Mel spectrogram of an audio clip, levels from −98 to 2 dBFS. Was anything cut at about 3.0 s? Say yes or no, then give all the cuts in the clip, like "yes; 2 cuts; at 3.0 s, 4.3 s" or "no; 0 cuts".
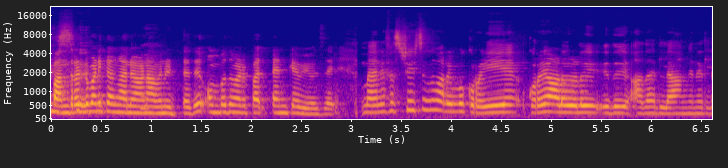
yes; 1 cut; at 3.0 s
